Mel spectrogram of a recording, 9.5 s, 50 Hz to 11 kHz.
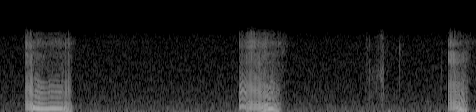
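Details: A sleeping cat snores in regular, buzzy, tonal bursts about every four seconds, around 14 breaths a minute.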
